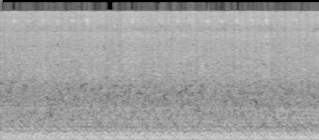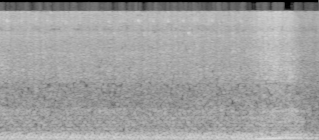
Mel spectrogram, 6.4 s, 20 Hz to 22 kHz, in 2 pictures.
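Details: 1967 Chevelle V8 on original wiring after ignition switch reassembly; deep, even rumble holding steady idle with small blip near end, no knocks or misses; oil pressure gauge about three-quarters, alternator not yet charging; healthy idle.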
